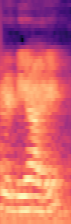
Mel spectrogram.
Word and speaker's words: radii: अगर दो सर्कल्स की रेडियस सेम है, देखिए रेडियस का प्लूरल फॉर्म होता है रेडियाई, ठीक है, उसकी प्रोनाउंसिएशन है रेडियाई।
